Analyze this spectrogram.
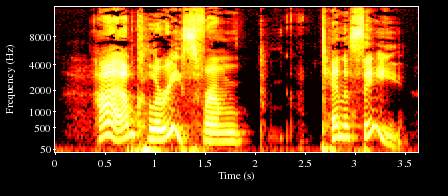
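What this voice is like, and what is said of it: Weak Southern accent, voice pitched higher. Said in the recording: “That was just your normal voice, but an octave higher. ... Which is like a Southern American thing, right?”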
